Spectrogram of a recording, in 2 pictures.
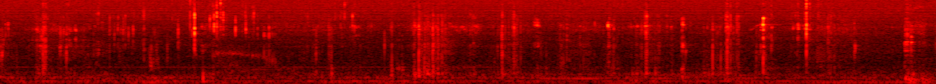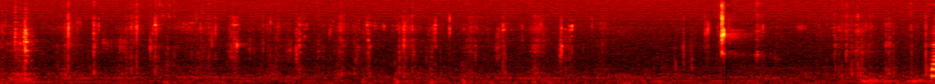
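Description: Close-miked chewing and biting of fried pelmeni (pan-fried dumplings), a steady run of small wet mouth clicks with a few sharper bites.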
